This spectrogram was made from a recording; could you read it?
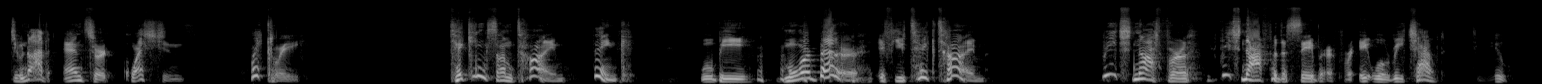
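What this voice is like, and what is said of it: Yoda character voice impression. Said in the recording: “Give your best impression of Yoda giving wise advice.”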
